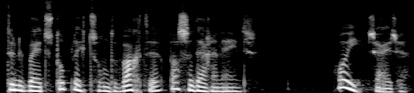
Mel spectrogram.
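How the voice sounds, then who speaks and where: A woman reads a short story in an intimate, half-whispered hush. Her voice sits fairly low, dark and mellow, with a husky edge. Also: brisk. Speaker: podcast storyteller. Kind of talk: scripted narration.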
